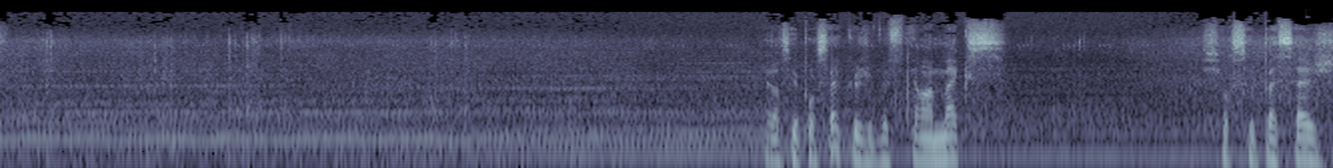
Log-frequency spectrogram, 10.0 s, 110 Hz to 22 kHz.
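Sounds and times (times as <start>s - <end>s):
aircraft engine drone overhead: 0.0s - 10.0s.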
